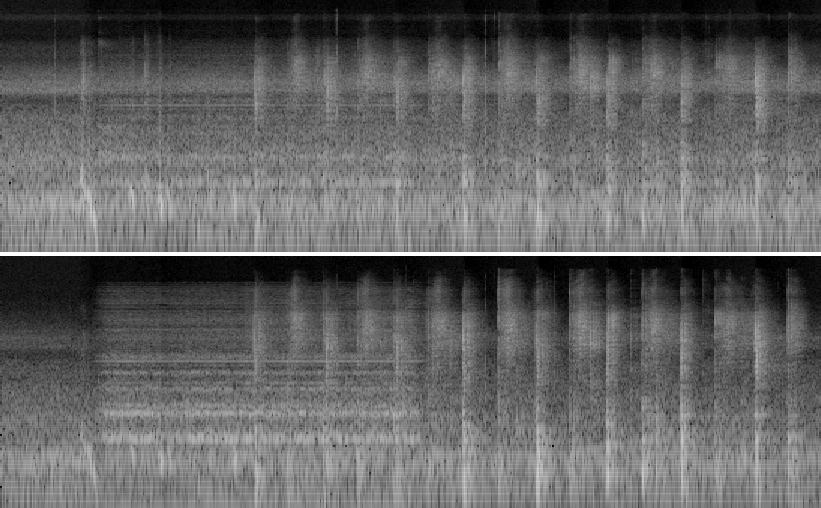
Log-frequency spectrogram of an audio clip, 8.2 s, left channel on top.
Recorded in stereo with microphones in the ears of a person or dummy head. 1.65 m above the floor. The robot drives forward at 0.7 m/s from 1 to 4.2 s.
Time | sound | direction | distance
0.8 | a whoosh | 60° left (ahead or behind) | 0.5 m
2.5 | footsteps | 60° right (ahead or behind) | 6.5 m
